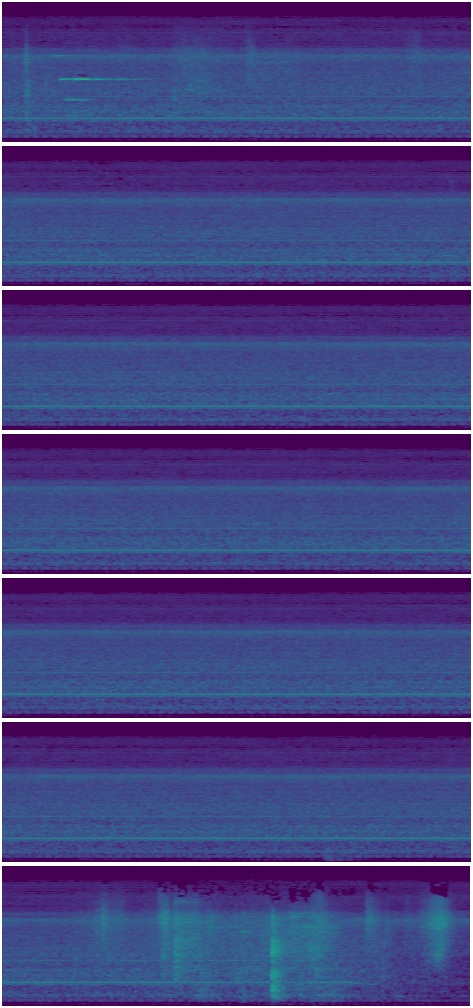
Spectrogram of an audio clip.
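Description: Steady hum of a running desktop computer, one held tone over a faint even hiss, while Windows Vista shuts down. A few faint clicks come near the end.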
